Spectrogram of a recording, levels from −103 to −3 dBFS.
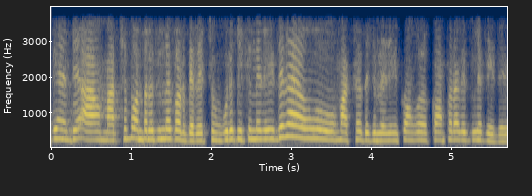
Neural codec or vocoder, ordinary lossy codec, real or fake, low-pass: codec, 16 kHz, 1.1 kbps, Voila-Tokenizer; none; fake; 3.6 kHz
